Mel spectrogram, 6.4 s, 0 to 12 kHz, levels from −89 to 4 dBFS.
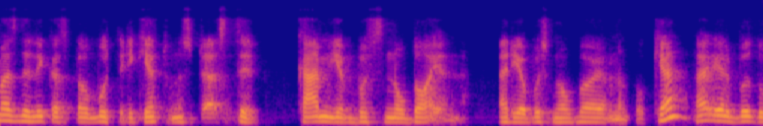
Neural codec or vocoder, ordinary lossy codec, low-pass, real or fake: codec, 16 kHz, 0.5 kbps, X-Codec, WavLM features, trained on Multilingual LibriSpeech; Opus, 32 kbps; 7.2 kHz; fake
